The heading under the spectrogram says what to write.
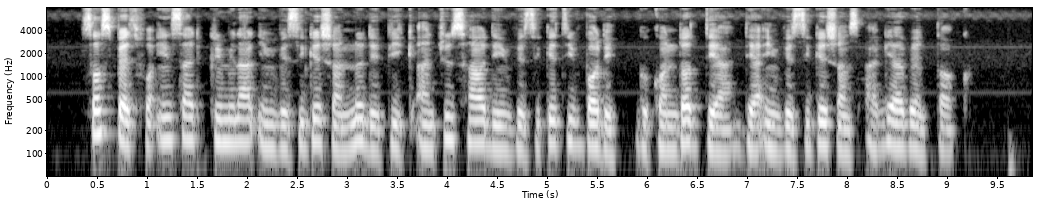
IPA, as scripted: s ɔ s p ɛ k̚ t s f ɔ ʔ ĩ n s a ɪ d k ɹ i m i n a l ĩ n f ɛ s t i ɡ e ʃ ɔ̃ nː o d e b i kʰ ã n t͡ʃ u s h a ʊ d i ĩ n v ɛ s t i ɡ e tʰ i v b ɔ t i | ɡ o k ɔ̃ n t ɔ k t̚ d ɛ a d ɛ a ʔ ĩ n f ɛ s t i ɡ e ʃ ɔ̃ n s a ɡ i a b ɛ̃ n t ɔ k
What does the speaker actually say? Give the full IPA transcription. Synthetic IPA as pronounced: s ɔ s p ɛ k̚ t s f ɔ ʔ ĩ n s a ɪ d k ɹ i m i n a l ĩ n v ɛ s t i ɡ e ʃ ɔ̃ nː o d e p i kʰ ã n t͡ʃ u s h a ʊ d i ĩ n v ɛ s t i ɡ e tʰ i v b ɔ d i | ɡ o k ɔ̃ n d ɔ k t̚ d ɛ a d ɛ a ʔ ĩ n v ɛ s t i ɡ e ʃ ɔ̃ n s a ɡ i a b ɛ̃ n t ɔ k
